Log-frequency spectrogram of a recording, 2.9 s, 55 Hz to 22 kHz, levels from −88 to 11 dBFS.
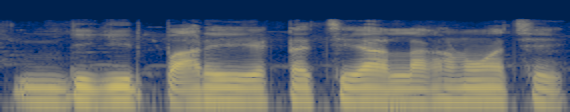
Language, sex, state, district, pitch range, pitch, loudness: Bengali, male, West Bengal, Alipurduar, 100-105 Hz, 100 Hz, -19 LUFS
